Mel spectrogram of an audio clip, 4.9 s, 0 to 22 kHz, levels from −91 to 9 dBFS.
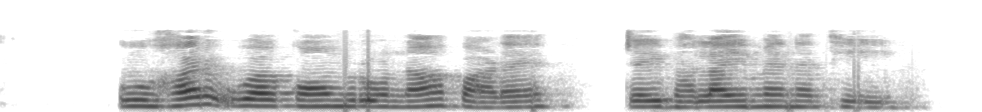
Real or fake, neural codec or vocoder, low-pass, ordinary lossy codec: fake; vocoder, 44.1 kHz, 80 mel bands, Vocos; 7.2 kHz; MP3, 48 kbps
